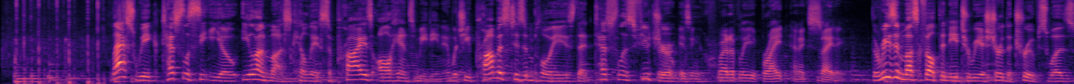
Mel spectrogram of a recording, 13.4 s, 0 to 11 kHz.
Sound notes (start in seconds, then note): 0.1 computer keys clicking; 0.3 gentle music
